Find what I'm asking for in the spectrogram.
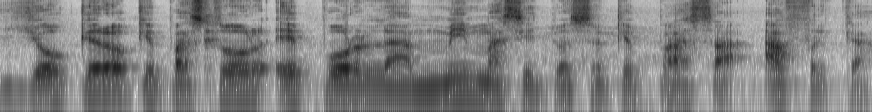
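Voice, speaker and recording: A man speaks. His pace is fairly slow. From DR Congo, Central Africa. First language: not Spanish; learned it in Cuba (speaking Spanish). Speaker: pastor. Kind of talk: interview. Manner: hesitant, frequent eh fillers.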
